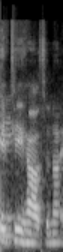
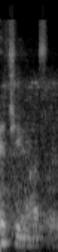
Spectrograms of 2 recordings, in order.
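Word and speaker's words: इतिहास: Itihasa, not Ichihasa.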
